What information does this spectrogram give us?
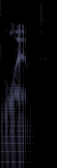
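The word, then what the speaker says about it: leant: And you have to note that lent is pronounced the same way as the past tense of the verb to lend as in to give temporarily.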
